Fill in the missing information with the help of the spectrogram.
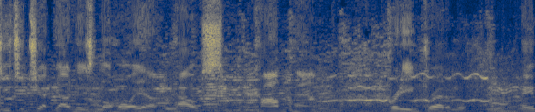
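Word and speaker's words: La Jolla: have to go to I think it's pronounced Lala is it Lala here's Drew Brees uh they're telling me it's La Hoya not Lala wow I thought it was LaLa anyway yeah Drew Brees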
